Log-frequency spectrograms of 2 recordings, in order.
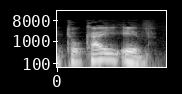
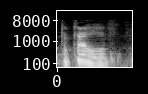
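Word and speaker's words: Tokayev: And if you want to pronounce Kazakhstan, the E-V in the end is always separate to the other one. So you say Takayev, President Takayev.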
